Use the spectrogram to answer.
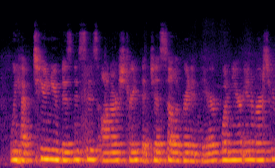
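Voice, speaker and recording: Against noticeable background noise, a woman talks at a very fast pace with medium pitch. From US, Greek immigrant family. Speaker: political candidate and restaurant owner. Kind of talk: debate opening statement. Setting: library debate with audience.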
